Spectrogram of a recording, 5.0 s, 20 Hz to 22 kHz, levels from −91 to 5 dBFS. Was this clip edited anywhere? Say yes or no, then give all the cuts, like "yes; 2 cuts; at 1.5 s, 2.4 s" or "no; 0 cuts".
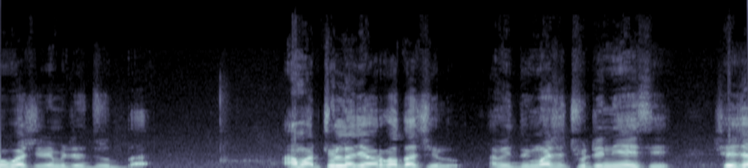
no; 0 cuts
